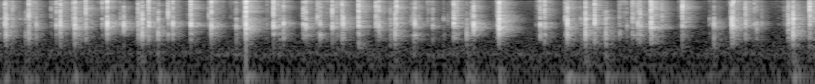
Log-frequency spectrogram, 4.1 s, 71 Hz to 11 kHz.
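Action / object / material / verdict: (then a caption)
tap / mechanical keyboard with polycarbonate keycaps / polycarbonate / none. Fingertips with short manicured nails type steadily on a 60% mechanical keyboard with clear pink polycarbonate keycaps. The rapid keystrokes make bright, crisp clacks with almost no low end, and each one dies away almost instantly.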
